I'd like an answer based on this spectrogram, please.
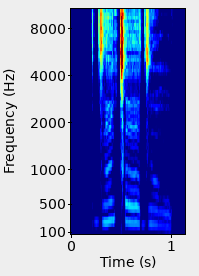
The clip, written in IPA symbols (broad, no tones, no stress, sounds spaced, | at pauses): d͡z ɛ̃ ǀ ɛː d͡z ũ ŋ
